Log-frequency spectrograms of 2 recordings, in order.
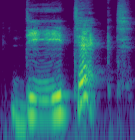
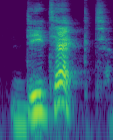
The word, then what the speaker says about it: detect: Porque viene separada de otra E por una sola consonante. D. La segunda E nos dice que la primera es larga. Pero como no viene al final de la palabra, también se pronuncia. Y como viene en la sílaba tónica, la sílaba acentuada, se pronuncia E. Tenemos I-E. Detect. Detect.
